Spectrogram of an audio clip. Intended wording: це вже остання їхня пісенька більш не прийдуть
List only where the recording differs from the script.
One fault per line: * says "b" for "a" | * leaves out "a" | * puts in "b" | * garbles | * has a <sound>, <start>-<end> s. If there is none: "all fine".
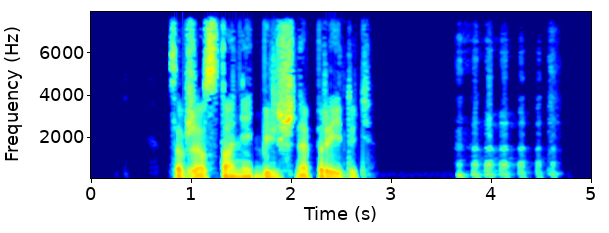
* leaves out "їхня пісенька"
* has a laugh, 3.6-4.7 s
